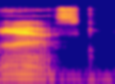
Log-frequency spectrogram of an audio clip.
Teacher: in really rapid conversation, you might drop the final S in asks and just say something closer to ask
